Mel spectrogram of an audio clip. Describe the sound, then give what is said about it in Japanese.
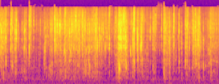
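Continuous crinkling and rustling of the plastic wrapper of a Mugi Fa wafer snack being handled and pulled at to open it, with a sharper crunchy burst midway and no talking. “いやこれまだちょっとごめん開けるねよちょっと開けて、はい、もう親指怪我してる。”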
